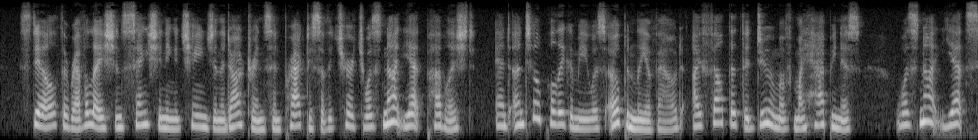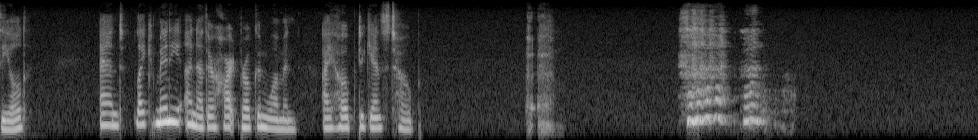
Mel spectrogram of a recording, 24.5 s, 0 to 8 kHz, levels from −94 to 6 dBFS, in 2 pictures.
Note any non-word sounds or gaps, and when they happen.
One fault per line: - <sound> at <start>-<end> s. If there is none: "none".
- throat clearing at 18.8-19.3 s
- laugh at 20.7-22.2 s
